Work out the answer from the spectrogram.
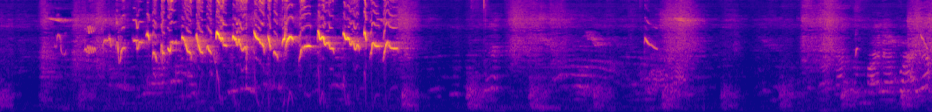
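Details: Lemon-bellied white-eye, Lombok bird, delivering a sustained rapid twittering warble for about three seconds, then falling quiet apart from a single chirp, with low drips and soft hiss throughout.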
